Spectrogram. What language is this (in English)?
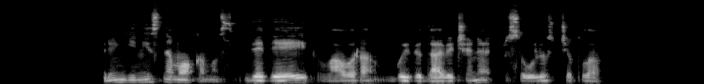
Lithuanian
